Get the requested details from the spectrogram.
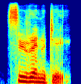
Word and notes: serenity: Indian

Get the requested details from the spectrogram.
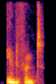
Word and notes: infant: Indian

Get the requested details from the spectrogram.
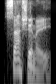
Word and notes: sashimi: British English

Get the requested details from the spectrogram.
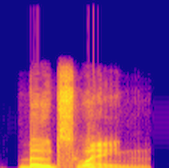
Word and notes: boatswain: British English

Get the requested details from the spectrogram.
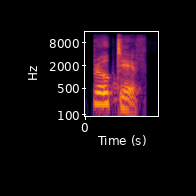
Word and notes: proactive: Indian

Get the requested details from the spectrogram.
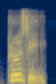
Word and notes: prosy: Indian

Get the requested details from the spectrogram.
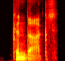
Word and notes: conduct: British English

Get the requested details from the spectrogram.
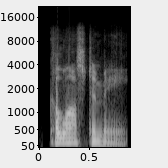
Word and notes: colostomy: American English

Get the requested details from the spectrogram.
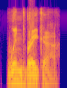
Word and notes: windbreaker: British English

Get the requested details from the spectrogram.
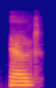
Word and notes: held: Indian

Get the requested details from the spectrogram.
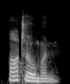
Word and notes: Ottoman: Indian

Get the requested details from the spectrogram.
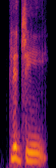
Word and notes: pledgee: Indian

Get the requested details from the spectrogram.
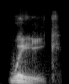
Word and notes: weak: British English

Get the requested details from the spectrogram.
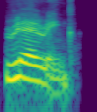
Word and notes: raring: Indian

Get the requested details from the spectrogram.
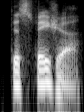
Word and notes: dysphasia: American English

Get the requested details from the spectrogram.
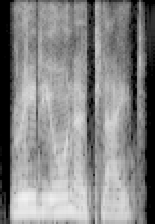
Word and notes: radionuclide: Indian

